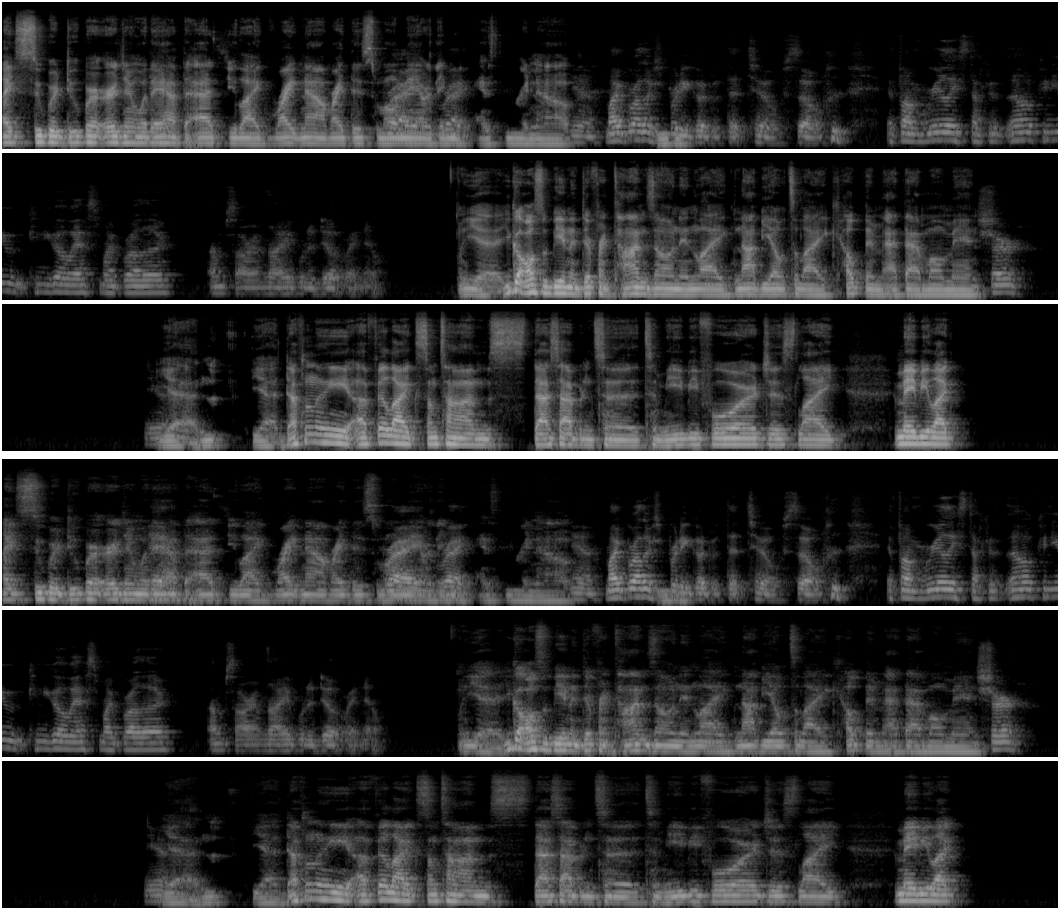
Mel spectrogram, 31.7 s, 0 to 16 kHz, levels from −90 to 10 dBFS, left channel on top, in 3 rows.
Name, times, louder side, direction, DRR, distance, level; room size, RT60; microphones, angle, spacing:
voice 1, 0.0-5.7 6.6-6.7 15.1-20.3 22.7-23.3 23.6-30.6, left 5 dB, 65° left, 8 dB, 0.3 m, -33 dB
voice 2, 3.8-4.7 5.7-12.2 12.6-14.3 17.5-17.7 20.3-20.8 22.5-22.8, right 2 dB, 30° right, 4 dB, 0.4 m, -43 dB
2.6 x 2.4 x 2.6 m, 0.35 s
head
